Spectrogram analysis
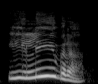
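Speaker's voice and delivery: a preacher's emphatic "libra"; stress on libra. Shown as a demonstration. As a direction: punch "libra" as the key word. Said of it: "otra vez la palabra clave".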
